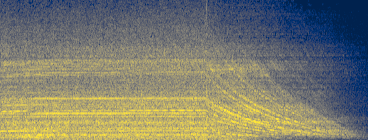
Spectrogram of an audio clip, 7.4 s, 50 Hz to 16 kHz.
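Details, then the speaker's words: Electrolux Twin Turbo Z522 vacuum after refurbishment, seized top motor bearing replaced with a new 6-series ZZ bearing: smooth, even high-speed whir with no grinding or rattle, clean falling pitch on spin-down; motor running healthy. "there was a brand new six height Zed Zed bearing on it and it's beautiful now it works really really well"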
